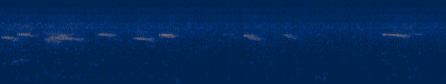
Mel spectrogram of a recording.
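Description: Near silence with faint, high bird chirps, short and repeated about twice a second.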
